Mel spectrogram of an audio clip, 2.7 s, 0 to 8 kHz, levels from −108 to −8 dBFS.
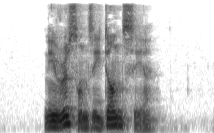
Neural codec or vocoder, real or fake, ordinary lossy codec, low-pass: vocoder, 44.1 kHz, 128 mel bands every 256 samples, BigVGAN v2; fake; MP3, 64 kbps; 7.2 kHz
